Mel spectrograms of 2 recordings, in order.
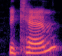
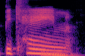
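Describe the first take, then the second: First: The second vowel is reduced and short. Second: The second vowel is a full 'ay' sound. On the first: The speaker calls it wrong. "I'm hearing bikem" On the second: The speaker calls it right. "we really need that A"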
